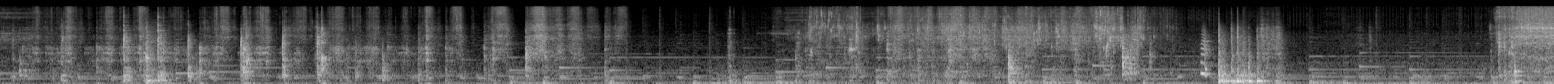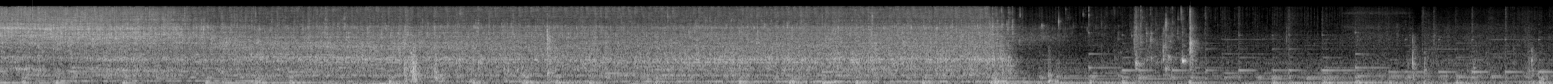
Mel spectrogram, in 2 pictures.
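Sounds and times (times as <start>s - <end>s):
tap water running into basin: 7.9s - 12.8s, 15.0s - 27.6s.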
